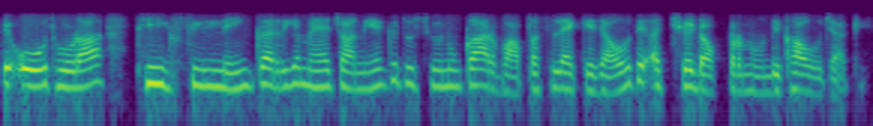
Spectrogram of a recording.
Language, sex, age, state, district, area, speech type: Punjabi, female, 30-45, Punjab, Pathankot, urban, conversation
